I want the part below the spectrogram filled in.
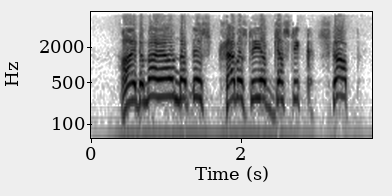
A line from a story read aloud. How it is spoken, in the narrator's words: boomed the head clerk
